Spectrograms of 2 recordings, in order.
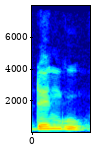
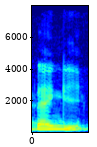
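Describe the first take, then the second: First: डेंगू ending in "oo": DEN-goo; wrong pronunciation. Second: डेंगी ending in "ee": DEN-gee; correct pronunciation. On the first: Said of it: "डेंगू नहीं बोलना है". (डेंगू के अंत में ऊ) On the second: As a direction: say डेंगी as "deng-ghee". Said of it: "सही उच्चारण इसका है". (डेंगी के अंत में ई) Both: Shown as a demonstration.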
